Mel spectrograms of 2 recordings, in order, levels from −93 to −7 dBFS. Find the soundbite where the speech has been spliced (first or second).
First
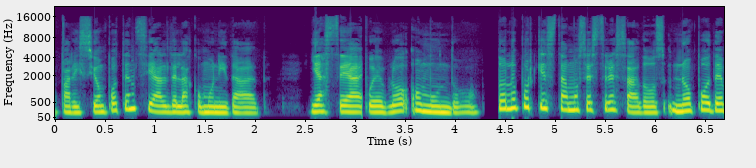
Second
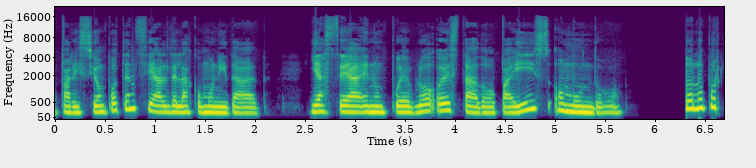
first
